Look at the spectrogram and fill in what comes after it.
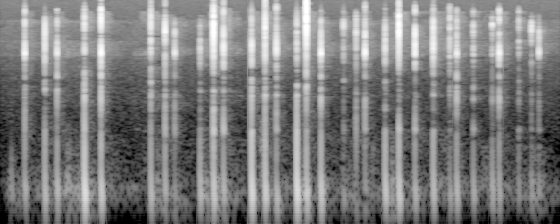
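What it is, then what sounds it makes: Plastic skincare bottle. Long black nails tap and scratch the paper label of a small white plastic skincare bottle, making around thirty quick, dry clicks in an irregular rhythm. Each tap has a soft low thump and a bright tick, and dies away almost at once. Faint scratchy rustle fills the gaps at a quiet level.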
